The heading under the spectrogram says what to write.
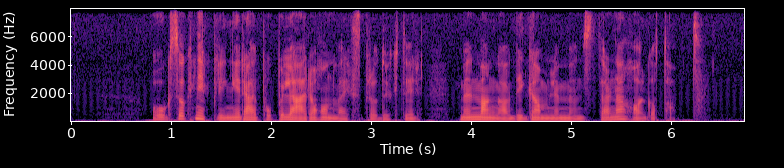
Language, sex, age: Norwegian, female, 48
